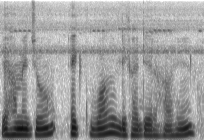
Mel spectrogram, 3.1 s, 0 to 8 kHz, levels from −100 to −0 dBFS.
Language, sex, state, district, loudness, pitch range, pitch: Hindi, male, Arunachal Pradesh, Longding, -17 LUFS, 115-135 Hz, 125 Hz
